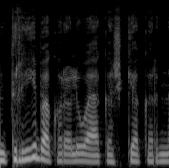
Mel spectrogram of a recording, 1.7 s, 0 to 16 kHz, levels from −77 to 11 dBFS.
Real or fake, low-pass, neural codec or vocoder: real; 14.4 kHz; none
